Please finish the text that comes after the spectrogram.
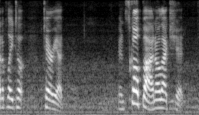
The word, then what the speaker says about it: Scopa: And Scopa, and all that shit. Wrong way. Chupa? Scopa. Chupa. Scopa. Chupa. Scopa. Are you saying it wrong, or am I saying it wrong? I'm saying it wrong on purpose.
